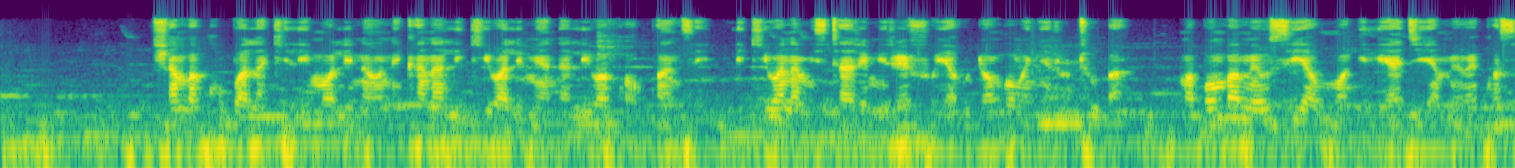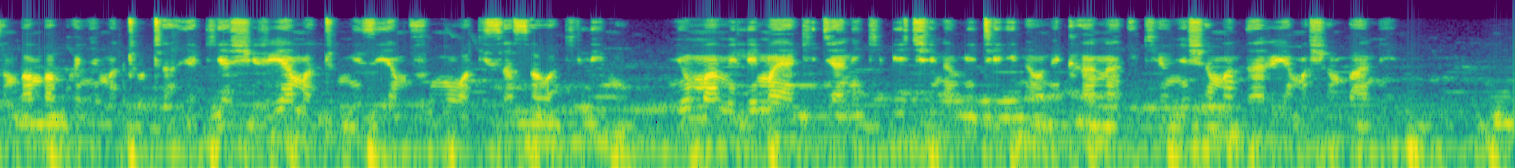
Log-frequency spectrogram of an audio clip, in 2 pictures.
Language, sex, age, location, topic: Swahili, male, 18-24, Nairobi, agriculture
